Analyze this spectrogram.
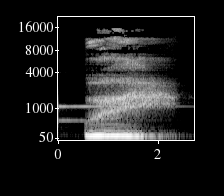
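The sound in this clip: Deep, drawn-out groaning like many voices moaning together, swelling in abruptly and droning low for nearly two seconds before fading, preceded by a faint steady tone.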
